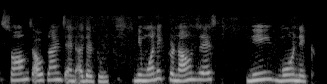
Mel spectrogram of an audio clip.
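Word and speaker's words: mnemonic: करना okay व्ट इज निमोनिक इसमें जो एम है वो इनिशियल वाला य एम जो है व साइलेंट है निमोनिक आल्सो नोन एस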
